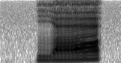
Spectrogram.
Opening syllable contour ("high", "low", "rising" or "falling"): rising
